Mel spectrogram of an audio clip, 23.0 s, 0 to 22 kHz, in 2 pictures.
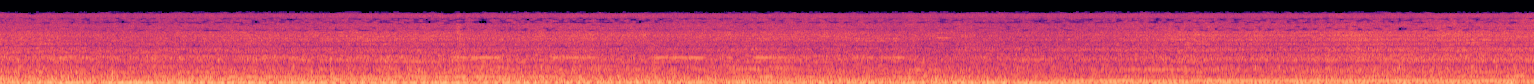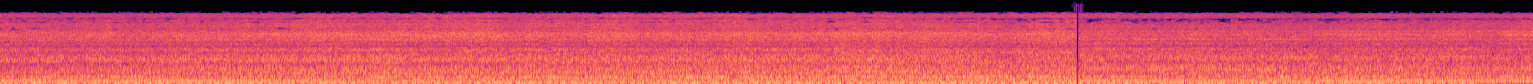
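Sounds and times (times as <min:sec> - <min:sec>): diesel engine drone: 0:00.0 - 0:23.0.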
